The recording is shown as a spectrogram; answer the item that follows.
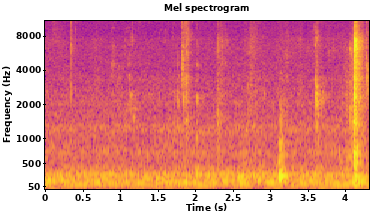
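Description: Faint chewing with a few soft mouth clicks, the loudest about three seconds in, over a low steady hum.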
